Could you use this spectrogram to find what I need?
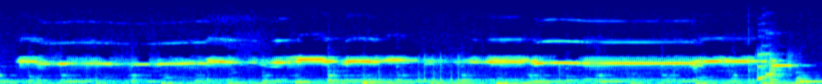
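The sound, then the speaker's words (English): A pet parrot named Toenail mimics an electronic alarm, holding a shrill, steady beeping tone over stepping lower pitches for several seconds. It sounds loud, and no one speaks. “Yep, that's my parrot, and stop beeping.”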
